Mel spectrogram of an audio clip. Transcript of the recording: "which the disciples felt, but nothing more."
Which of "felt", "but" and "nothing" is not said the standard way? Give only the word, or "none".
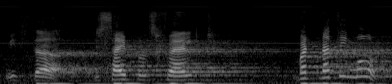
nothing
